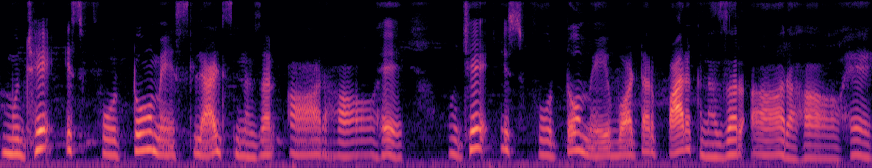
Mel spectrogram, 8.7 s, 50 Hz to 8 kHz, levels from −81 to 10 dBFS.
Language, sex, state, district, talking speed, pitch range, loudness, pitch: Hindi, female, Madhya Pradesh, Umaria, 130 wpm, 195-240 Hz, -22 LUFS, 215 Hz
